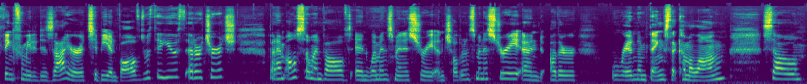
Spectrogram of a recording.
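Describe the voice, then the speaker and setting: A woman's voice: on the high side, no echo. A woman telling stories in casual chat, laughing often and acting out quotes.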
